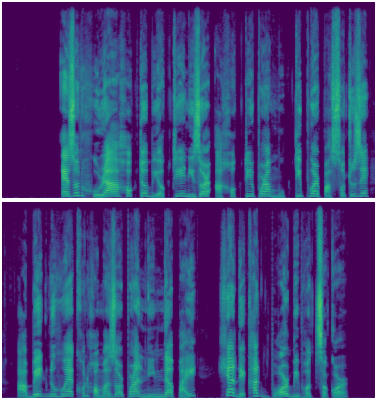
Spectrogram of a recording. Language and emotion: Assamese, disgusted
